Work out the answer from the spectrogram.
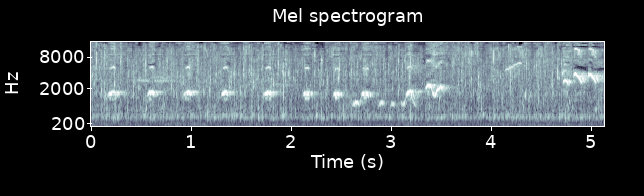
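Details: In a therapy recording with running water, a white-rumped shama repeats a short whistled note about twice a second, then breaks into quick rising slurs and high twisting phrases, over steady water noise.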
